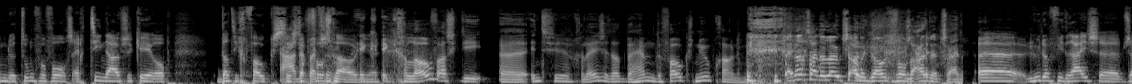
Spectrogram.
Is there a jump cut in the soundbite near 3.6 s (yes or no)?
no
